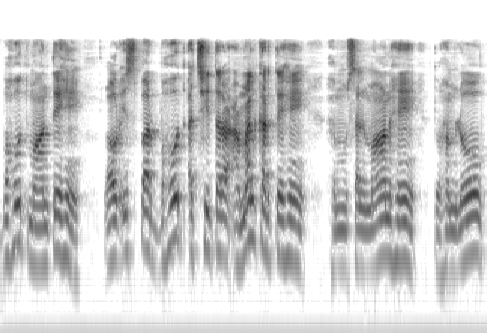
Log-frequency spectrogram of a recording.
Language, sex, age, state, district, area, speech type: Urdu, male, 30-45, Bihar, Purnia, rural, spontaneous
